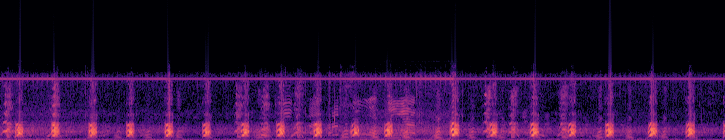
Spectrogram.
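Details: Guard-training session with the dog Zhelya, who delivers a long, regular series of about twenty forceful barks over eleven seconds, roughly two each second, over a quiet low background hum.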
